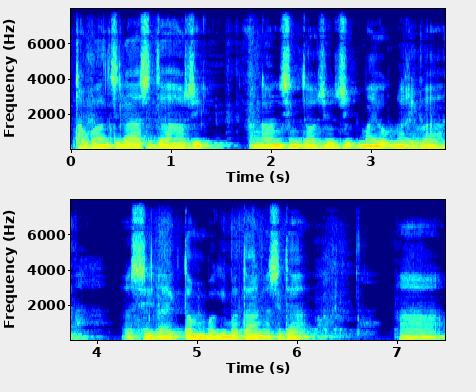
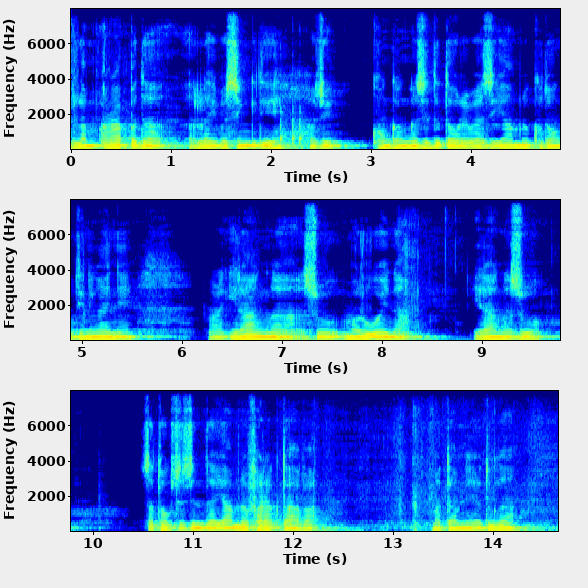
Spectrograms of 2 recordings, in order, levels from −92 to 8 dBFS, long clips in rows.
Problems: background sounds at intervals, background conversations at intervals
